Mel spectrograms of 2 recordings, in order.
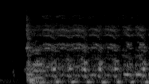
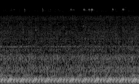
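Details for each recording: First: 2002 Toyota Camry, 273,000 miles, sat over 5 years, coil pack wiring harness found cut: steady starter cranking with even compression pulses, never catches, tachometer not moving; cranks but no start, no spark suspected. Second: 2002 Toyota Camry, sat over 5 years, running cold after repairing cut coil pack harness and blown fuse: steady, even low idle with smooth regular pulse, no misses or knocks; normal idle.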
